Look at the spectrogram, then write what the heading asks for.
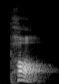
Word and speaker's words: pot: In Cockney English and maybe Essex English as well, you might hear people dropping their T sound, so they'll say pot, where they're not even going into position. But this doesn't sound very professional in English, and I really wouldn't recommend doing this in a formal situation, especially something like a meeting or a job interview or a presentation, okay?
